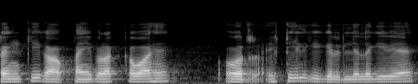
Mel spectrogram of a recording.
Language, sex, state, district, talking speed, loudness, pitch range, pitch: Hindi, male, Uttar Pradesh, Saharanpur, 185 wpm, -17 LUFS, 120-140 Hz, 130 Hz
